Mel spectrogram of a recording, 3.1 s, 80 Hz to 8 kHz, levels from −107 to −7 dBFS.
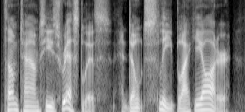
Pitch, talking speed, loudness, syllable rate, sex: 120 Hz, 175 wpm, -19 LUFS, 5.2 syllables/s, male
